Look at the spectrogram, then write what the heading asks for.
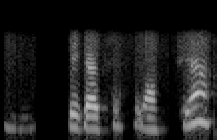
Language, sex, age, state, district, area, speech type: Bengali, female, 18-30, West Bengal, South 24 Parganas, rural, conversation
